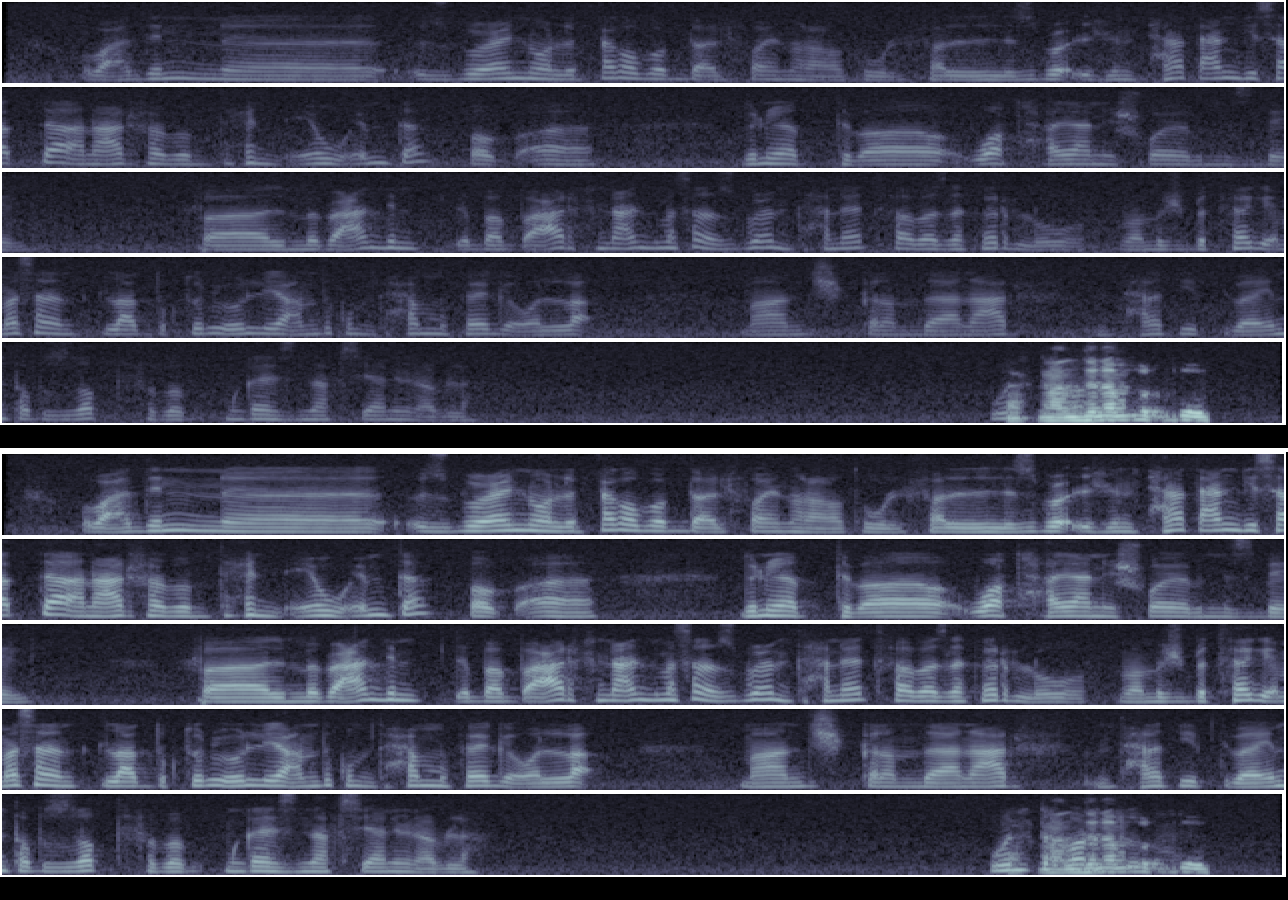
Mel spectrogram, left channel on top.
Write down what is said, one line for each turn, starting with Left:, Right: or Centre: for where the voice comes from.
Right: وبعدين آه، اسبوعين ولا حاجه وببدا الفاينل على طول فالاسبوع الامتحانات عندي ثابته انا عارف انا بمتحن ايه وامتى فببقى الدنيا بتبقى واضحة يعني شوية بالنسبة لي فلما ببقى عندي ببقى عارف ان عندي مثلا اسبوع امتحانات فبذاكر له فمش بتفاجئ مثلا لا الدكتور يقول لي عندكم امتحان مفاجئ ولا لا ما عنديش الكلام ده انا عارف امتحاناتي بتبقى امتى بالظبط فببقى مجهز نفسي يعني من قبلها وانت
Left: احنا
Right: برضو
Left: عندنا برضو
